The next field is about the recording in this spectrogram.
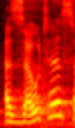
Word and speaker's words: Azotus: But here he is, finishes baptizing this wonderful Ethiopian, and then he's just whisked away to Azotus, or how you pronounced it beautifully, thank you.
